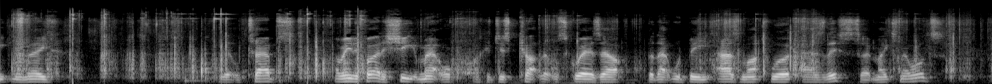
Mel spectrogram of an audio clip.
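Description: Small metal pieces clink as they are set down on a hard surface.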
